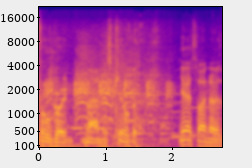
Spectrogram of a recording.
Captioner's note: ducks quacking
